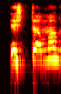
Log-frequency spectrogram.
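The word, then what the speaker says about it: stomach: स्टमक जो एक word है, इस स्टमक में जो है ये सी एच का प्रोनाउंसिएशन क्या है? क है।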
